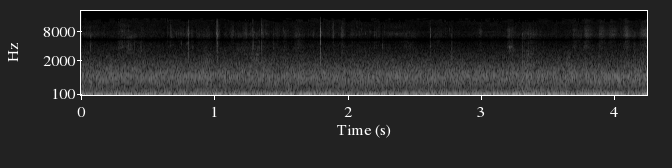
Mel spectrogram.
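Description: Steady low rumble of wind buffeting the microphone, with faint scattered clicks on top.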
